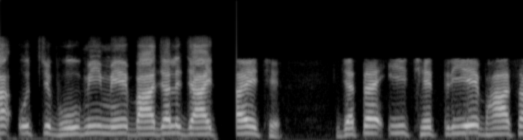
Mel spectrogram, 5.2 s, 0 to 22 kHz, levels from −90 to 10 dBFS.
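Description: Speech carried over a phone call is briefly broken by a handover gap from 2.17 to 2.37 s, where the network switch delivered no frames. The voice dies away within a few tens of milliseconds and leaves 200 ms of silence, seen as a flat waveform and a blank vertical strip on a spectrogram. From 2.37 s to the end comes a fallback to narrowband: the call leaves HD Voice, in a way that fits AMR-WB around 12.65 kbit/s dropping to AMR-NB around 12.2 kbit/s. Everything above 4 kHz disappears, so a spectrogram shows a hard horizontal ceiling at 4 kHz, and the speech turns duller and rougher.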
